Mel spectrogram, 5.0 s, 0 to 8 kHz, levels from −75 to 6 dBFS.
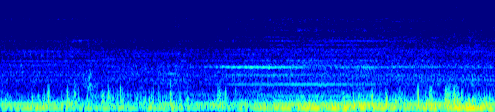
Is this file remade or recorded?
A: remade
